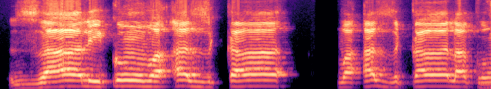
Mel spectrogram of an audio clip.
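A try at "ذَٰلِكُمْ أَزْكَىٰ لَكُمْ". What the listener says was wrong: ذالکم نو نے واو نہیں ہے. ذالکم ازکا لکم.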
